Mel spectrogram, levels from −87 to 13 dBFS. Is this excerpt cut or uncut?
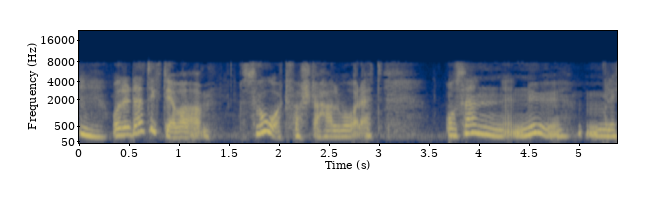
uncut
